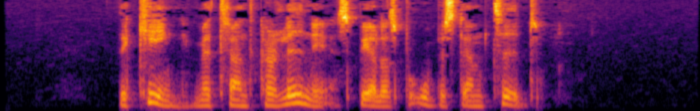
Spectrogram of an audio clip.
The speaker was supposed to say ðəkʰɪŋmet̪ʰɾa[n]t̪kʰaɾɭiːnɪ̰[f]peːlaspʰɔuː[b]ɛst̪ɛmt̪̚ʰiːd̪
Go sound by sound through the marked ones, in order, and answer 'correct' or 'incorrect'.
correct, incorrect, correct

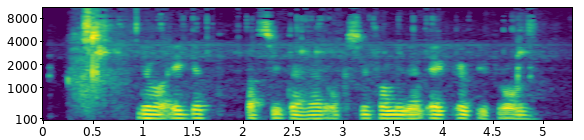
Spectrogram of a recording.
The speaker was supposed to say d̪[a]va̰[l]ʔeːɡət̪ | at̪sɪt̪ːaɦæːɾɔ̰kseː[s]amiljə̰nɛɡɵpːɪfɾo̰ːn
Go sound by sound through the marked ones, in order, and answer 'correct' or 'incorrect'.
incorrect, incorrect, incorrect

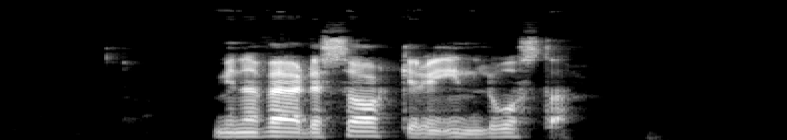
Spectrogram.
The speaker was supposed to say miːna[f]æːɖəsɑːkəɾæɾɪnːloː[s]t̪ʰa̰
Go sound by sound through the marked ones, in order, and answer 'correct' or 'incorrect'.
incorrect, correct

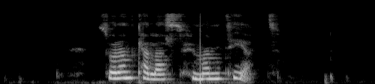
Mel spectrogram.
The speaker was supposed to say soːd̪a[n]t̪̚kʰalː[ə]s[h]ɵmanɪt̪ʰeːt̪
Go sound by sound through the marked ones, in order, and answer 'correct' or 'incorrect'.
correct, incorrect, correct

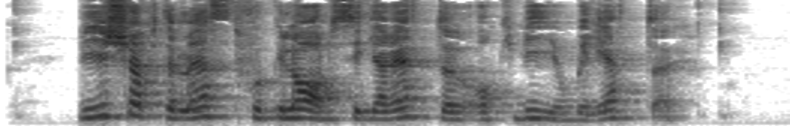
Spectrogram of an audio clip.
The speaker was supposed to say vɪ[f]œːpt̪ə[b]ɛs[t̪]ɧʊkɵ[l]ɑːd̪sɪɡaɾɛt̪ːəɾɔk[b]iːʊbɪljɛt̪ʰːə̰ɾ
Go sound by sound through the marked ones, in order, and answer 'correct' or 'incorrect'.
incorrect, incorrect, correct, correct, correct

